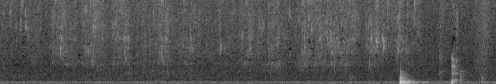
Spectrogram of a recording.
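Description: Denatured alcohol poured from a can onto dry wood pellets in a plastic cup, a faint steady trickle. About five seconds in, a sharp thump, then a lighter knock, as the can is set down.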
